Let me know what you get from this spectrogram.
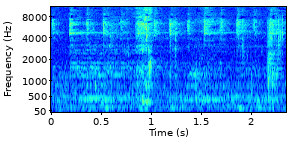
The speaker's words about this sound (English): Hang on a second. Let me have a sip of coffee here.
